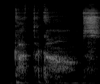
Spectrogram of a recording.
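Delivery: hushed whispering. In a tabletop game, a player's character speaks to another character, whispering. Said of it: "I'm gonna whisper to T B".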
